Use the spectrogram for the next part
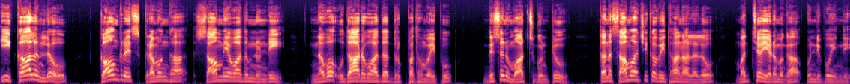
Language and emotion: Telugu, neutral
